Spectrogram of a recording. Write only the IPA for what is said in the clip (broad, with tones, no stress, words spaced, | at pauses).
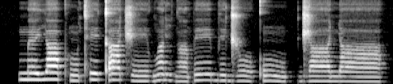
mɛ˦ ja˦ pʰũ˨tʰe˦ kʼa˦t͡ʃeː˨ ɡʷã˦ɾi˨ɡã˨peː˦ be˦d͡ʒoː˦˨kʼũ˦˨ | d͡ʒaː˨ɲaː˨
